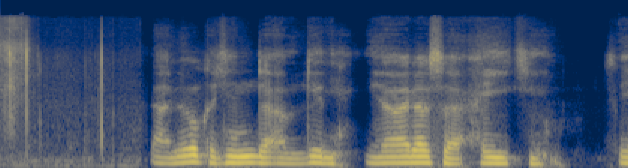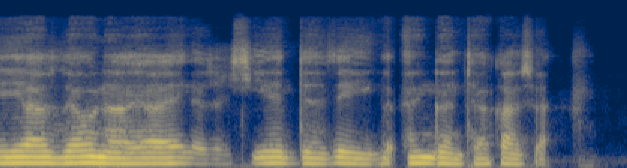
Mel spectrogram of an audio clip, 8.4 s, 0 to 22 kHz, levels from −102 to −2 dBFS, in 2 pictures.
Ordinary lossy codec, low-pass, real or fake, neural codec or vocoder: Opus, 64 kbps; 14.4 kHz; fake; codec, 32 kHz, 1.9 kbps, SNAC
